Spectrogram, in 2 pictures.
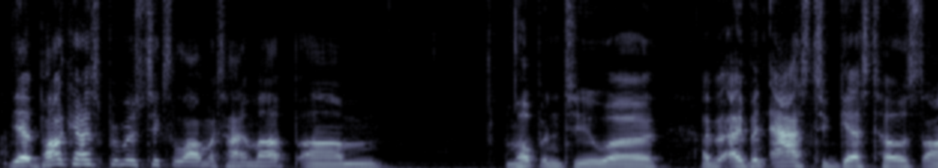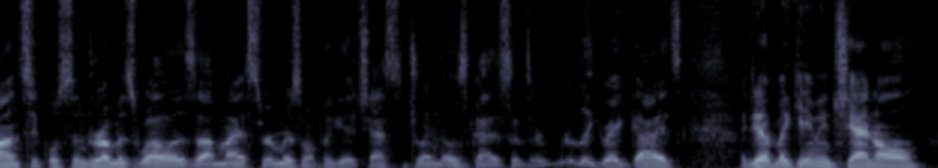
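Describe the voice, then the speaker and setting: A man hosts a gaming podcast in a loose, casual way. His voice sits at a middle pitch and has a bright edge. He rambles, repeats his starts, and keeps plugging the community. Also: fairly quick, vocal fry. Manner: rambling, restarts words, plugs the community. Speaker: podcast host.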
